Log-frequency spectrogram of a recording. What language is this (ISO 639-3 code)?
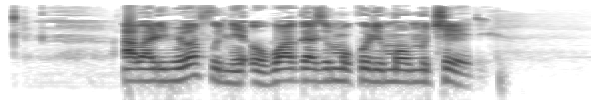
lug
